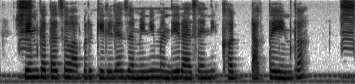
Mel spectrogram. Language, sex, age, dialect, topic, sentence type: Marathi, female, 18-24, Varhadi, agriculture, question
